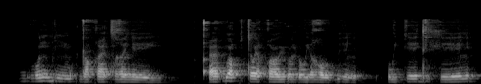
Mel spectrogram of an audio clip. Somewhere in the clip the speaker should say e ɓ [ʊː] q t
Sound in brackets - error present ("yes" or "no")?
yes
